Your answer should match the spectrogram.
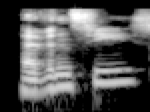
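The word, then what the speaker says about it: Pevensie: The four Pavveny, is that how you say it? Pevenies.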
